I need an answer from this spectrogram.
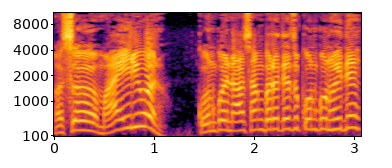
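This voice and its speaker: Using a put-on character voice, a man sounds gruff at an extremely high pitch, talking at a fairly quick pace with ordinary pitch variation and very even loudness. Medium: cartoon. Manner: gruff, threatening.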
